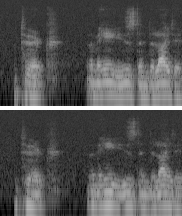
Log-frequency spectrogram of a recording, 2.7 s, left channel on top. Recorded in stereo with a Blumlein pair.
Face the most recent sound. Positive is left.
turn(degrees=65)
